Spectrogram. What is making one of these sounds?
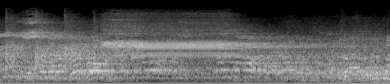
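A referee's whistle blows in a long shrill blast.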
